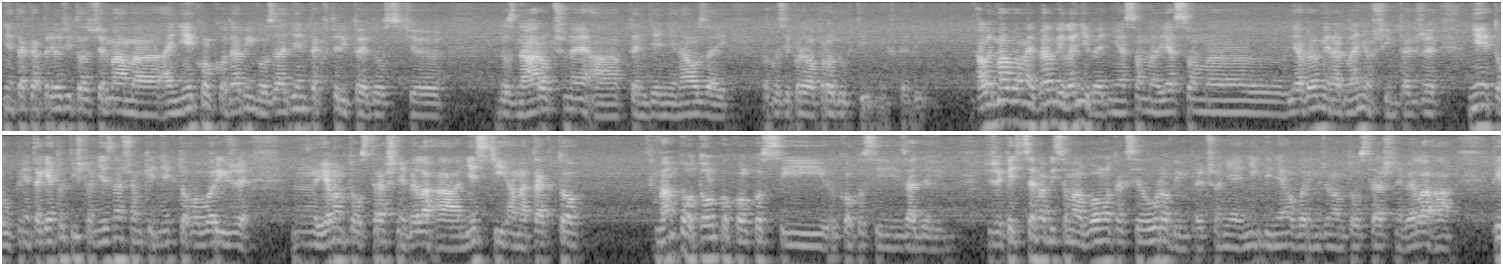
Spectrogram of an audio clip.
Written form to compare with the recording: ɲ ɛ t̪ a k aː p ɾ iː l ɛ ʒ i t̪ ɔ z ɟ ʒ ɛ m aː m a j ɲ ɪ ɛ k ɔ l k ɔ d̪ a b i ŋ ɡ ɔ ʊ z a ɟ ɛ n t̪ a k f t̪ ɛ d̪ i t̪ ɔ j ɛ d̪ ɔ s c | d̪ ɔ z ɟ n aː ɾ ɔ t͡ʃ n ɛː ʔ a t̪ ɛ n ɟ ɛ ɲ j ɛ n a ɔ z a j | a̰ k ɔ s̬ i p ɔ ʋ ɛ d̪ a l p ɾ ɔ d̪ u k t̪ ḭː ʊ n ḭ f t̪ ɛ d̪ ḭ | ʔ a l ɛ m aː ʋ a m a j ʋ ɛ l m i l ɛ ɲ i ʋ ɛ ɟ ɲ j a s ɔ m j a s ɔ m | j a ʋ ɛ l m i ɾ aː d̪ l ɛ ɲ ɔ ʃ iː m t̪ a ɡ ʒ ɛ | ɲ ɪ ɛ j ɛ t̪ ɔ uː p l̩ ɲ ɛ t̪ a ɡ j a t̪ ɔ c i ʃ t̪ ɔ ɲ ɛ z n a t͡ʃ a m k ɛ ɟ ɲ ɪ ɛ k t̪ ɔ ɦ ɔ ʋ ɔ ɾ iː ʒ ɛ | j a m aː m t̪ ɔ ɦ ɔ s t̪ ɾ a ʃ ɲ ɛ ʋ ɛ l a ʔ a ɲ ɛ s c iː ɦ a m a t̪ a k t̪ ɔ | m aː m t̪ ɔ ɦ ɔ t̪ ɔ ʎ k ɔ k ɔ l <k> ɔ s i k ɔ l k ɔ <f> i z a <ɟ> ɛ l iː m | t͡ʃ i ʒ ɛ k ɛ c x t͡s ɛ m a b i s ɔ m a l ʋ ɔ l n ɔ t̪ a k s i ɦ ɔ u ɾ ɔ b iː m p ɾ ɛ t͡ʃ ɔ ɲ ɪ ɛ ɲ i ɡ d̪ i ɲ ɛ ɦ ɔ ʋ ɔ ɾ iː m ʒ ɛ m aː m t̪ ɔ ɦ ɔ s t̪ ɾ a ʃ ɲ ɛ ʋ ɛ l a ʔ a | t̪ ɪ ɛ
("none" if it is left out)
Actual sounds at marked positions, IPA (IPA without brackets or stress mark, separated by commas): k, s, ɟ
